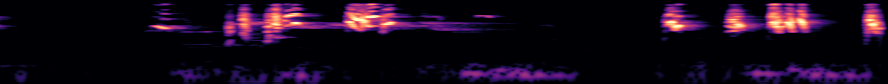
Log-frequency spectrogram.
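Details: Greater green leafbird delivering varied "tembakan" bursts: a thin whistle, then clustered harsh notes, a silent gap, and several separate loud sharp chips toward the end.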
